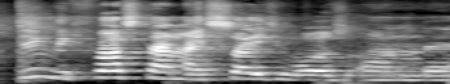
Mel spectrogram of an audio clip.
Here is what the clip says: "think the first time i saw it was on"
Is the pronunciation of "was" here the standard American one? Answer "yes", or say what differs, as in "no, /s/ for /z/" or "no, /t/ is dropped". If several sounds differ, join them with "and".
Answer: yes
